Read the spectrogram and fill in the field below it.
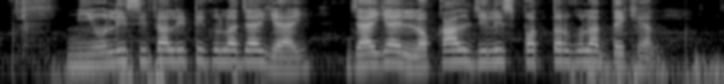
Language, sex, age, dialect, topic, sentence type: Bengali, male, 18-24, Jharkhandi, banking, statement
